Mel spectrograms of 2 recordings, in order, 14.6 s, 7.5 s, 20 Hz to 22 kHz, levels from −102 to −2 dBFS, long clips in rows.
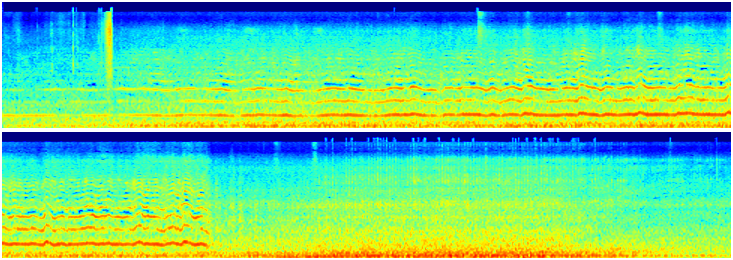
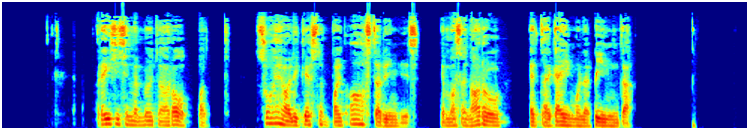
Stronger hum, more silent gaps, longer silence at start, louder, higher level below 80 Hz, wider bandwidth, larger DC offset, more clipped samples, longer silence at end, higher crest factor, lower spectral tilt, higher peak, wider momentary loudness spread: neither; second, none vs 0.84-0.89 s, 2.16-2.20 s, 2.43-2.53 s, 4.26-4.37 s, 5.16-5.26 s, 6.39-6.88 s; second, 0 s vs 0.55 s; second, -22 LUFS vs -15 LUFS; first, -34 dBFS vs -52 dBFS; first, 18 kHz vs 16 kHz; neither; neither; second, 0 s vs 0.55 s; about the same, 20 dB vs 18 dB; first, -5.5 dB/octave vs -3.5 dB/octave; about the same, -2 dBFS vs 0 dBFS; second, 10 LU vs 22 LU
